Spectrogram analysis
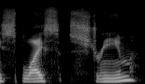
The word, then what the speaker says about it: Splice Stream: I'm also over on YouTube, where you can just find me, Splice Stream, rhymes with ice cream.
